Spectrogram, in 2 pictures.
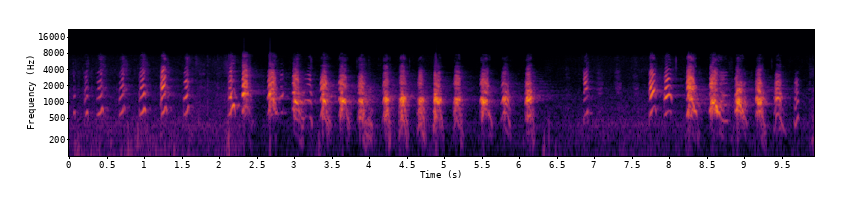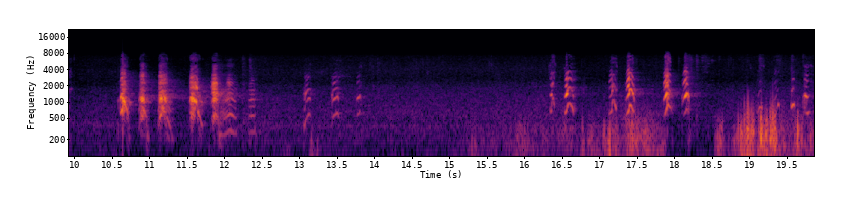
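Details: Excited barking from Jack, a dog on his first squirrel hunt during drive-building training: rapid bursts of sharp, high barks, several per second, broken by short pauses, with rustling and scuffling near the end.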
